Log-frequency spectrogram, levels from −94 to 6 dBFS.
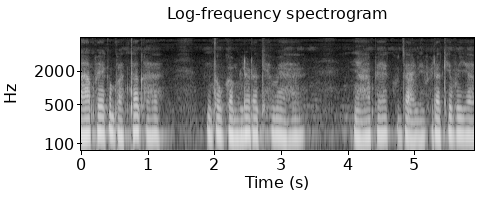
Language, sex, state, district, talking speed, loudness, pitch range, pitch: Hindi, male, Punjab, Fazilka, 180 wpm, -19 LUFS, 140-145 Hz, 145 Hz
